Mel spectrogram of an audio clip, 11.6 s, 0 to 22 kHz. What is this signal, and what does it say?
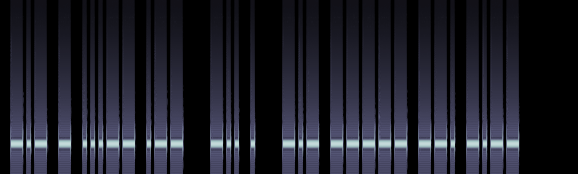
Morse code, heard as a keyed tone, about 16 wpm, 700 Hz. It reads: KT3W DE K0GY
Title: USA Callsign DE Callsign - 4 Characters - 15wpm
